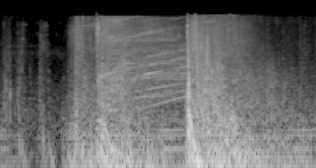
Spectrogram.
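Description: A rocket whooshes past and explodes with a loud boom.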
